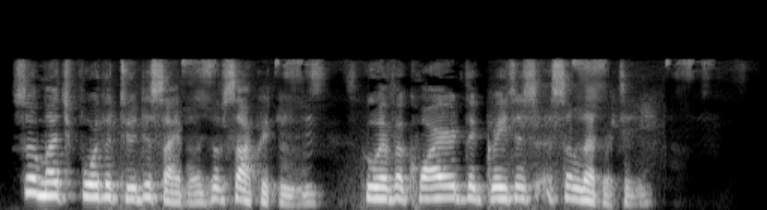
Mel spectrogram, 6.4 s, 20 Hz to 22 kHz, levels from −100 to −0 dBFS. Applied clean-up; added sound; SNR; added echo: neural mask model Resemble Enhance denoiser.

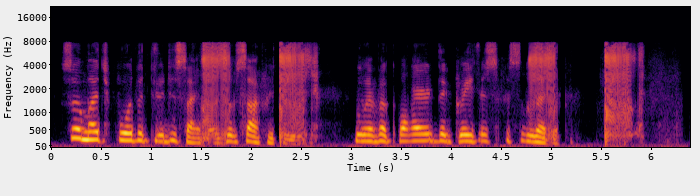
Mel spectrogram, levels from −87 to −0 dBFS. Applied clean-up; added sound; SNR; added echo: neural diffusion model UNIVERSE++.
